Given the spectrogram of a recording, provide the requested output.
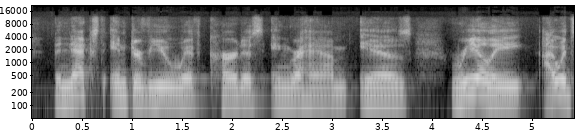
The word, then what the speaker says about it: Ingraham: to have on because most people pronounce her name laura ingram but as you'll find out it's ingraham it's actually ingraham as curtis told us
